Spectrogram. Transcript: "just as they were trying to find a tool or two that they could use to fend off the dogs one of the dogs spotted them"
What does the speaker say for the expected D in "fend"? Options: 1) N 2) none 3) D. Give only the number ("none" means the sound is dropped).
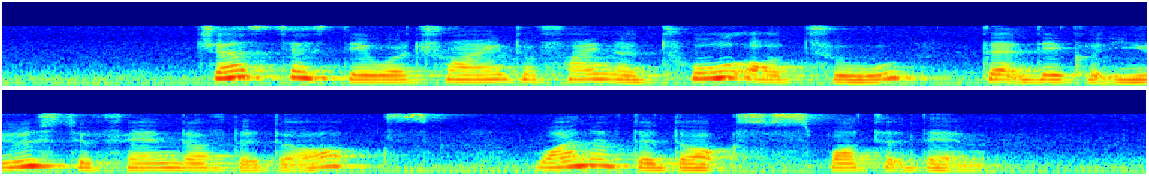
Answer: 3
